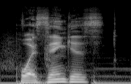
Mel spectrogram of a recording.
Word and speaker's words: Porzingis: And if you've seen my previous video, I showed the ratings for, I know how to pronounce his name now, Porzingis.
